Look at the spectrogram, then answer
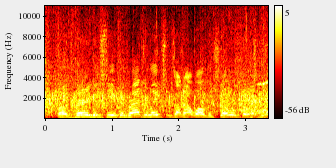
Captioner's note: applause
